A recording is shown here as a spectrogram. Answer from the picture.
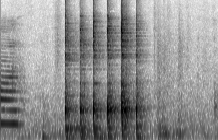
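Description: A wire whisk tapped six times against the rim of a mixing bowl, sharp ringing clicks in quick succession starting about a second in, knocking off the flour mix.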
